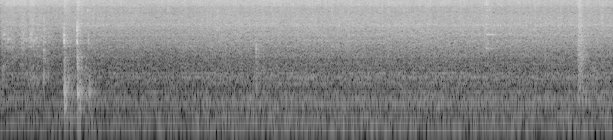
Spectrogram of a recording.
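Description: Chicken and vegetables sizzling steadily in a hot wok, with two quick spatula scrapes against the pan about a second in.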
